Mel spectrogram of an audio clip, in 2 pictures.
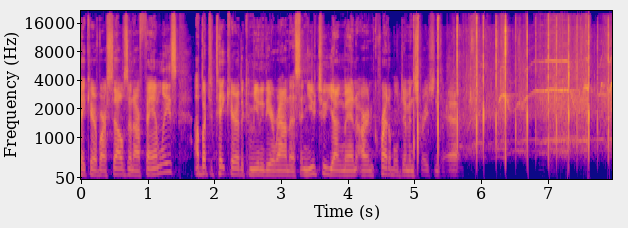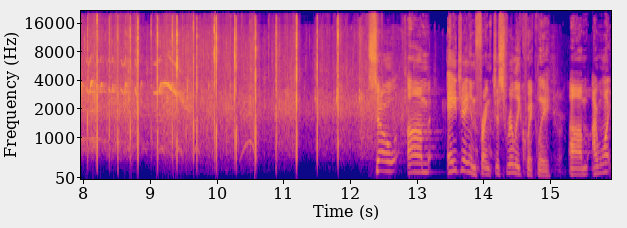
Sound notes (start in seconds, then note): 5.4 audience cheering and applauding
